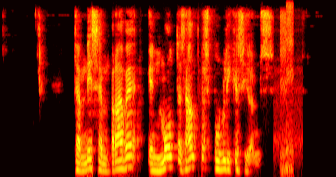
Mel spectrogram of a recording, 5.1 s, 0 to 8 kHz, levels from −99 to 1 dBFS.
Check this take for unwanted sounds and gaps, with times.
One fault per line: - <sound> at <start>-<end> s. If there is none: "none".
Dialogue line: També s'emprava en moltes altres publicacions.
- dropout at 3.0-3.0 s
- laugh at 4.2-4.4 s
